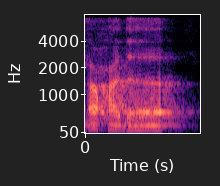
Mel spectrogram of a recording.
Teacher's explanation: احدا میں حمزہ اقصی حلق سے، ہا وسط حلق سے ادا کریں گے، اور دن کی جگہ دا پڑھیں گے، مد عوض بنے گی احدا۔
